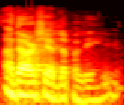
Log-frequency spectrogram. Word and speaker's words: Adarsh Yadlapalli: It's Adarsh Yadlapalli. Close, Sorry, very close. I'm sorry. No worries. Very, very close.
